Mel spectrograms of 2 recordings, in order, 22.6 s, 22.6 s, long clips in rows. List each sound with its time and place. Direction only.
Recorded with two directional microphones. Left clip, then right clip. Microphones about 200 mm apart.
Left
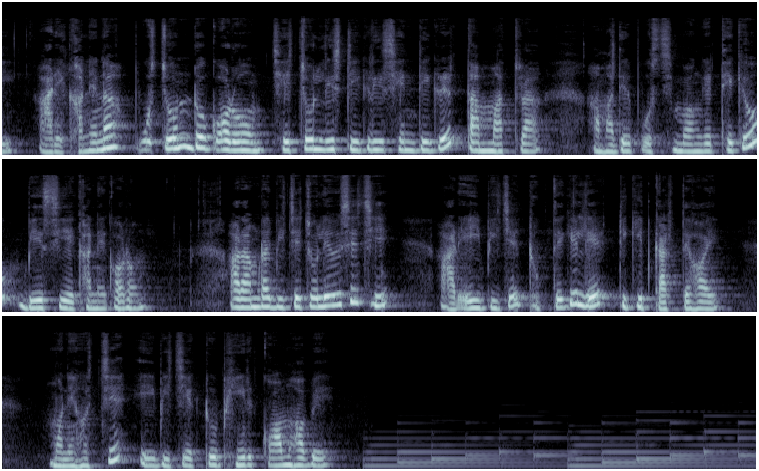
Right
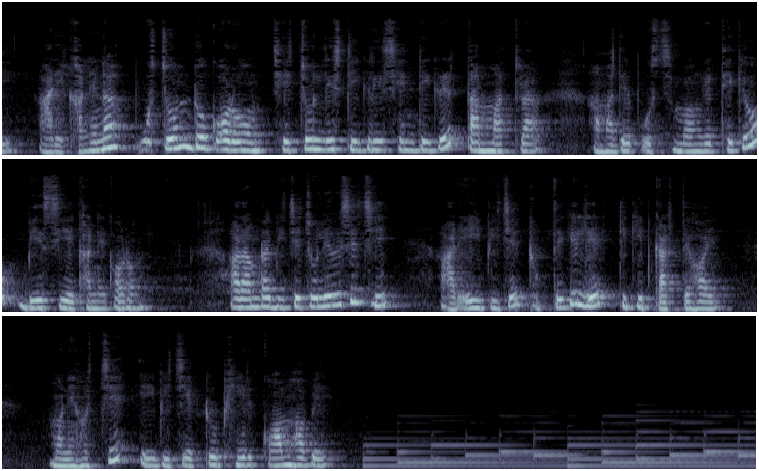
0.4 s a woman's voice: 40° left (ahead or behind)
